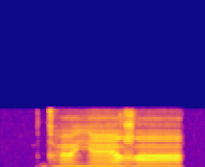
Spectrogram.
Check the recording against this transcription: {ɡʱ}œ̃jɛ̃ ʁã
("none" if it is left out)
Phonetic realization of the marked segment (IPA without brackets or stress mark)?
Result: ɡʱ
